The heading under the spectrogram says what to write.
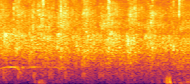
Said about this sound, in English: Come on, let's give him a better round of applause than that.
